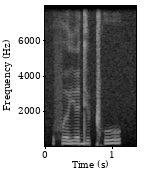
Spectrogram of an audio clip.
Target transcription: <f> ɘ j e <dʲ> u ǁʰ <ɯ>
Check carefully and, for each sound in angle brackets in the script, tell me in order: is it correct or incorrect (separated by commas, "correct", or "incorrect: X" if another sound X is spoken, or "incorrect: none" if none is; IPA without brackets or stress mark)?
correct, correct, incorrect: u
